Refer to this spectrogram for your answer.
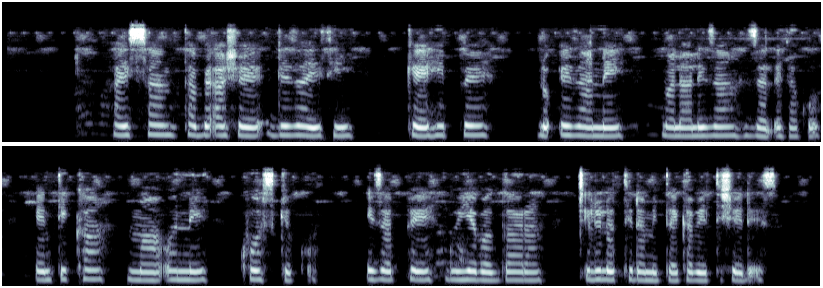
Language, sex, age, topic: Gamo, male, 18-24, government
